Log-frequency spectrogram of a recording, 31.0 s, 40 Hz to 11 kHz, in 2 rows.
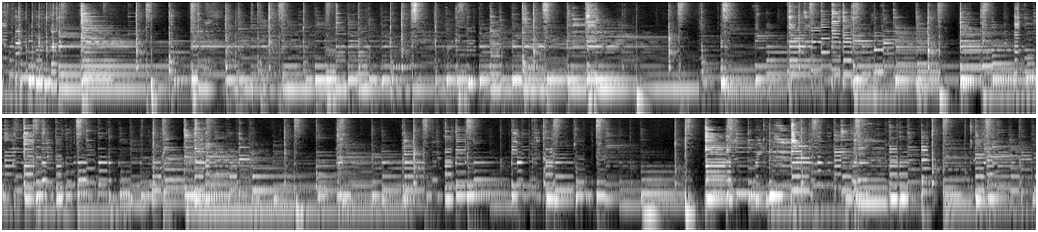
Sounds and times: Acoustic guitar: 0.0 - 31.0.

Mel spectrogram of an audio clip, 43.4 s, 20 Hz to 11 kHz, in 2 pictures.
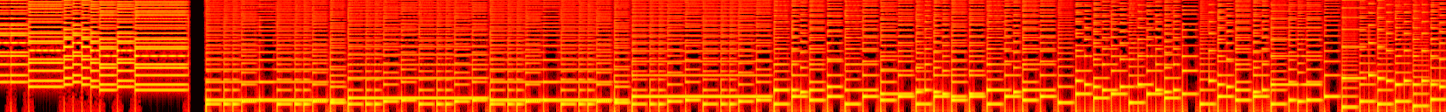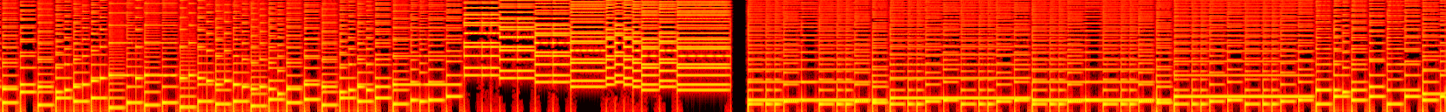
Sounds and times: Video game music: 0.0 - 43.3.

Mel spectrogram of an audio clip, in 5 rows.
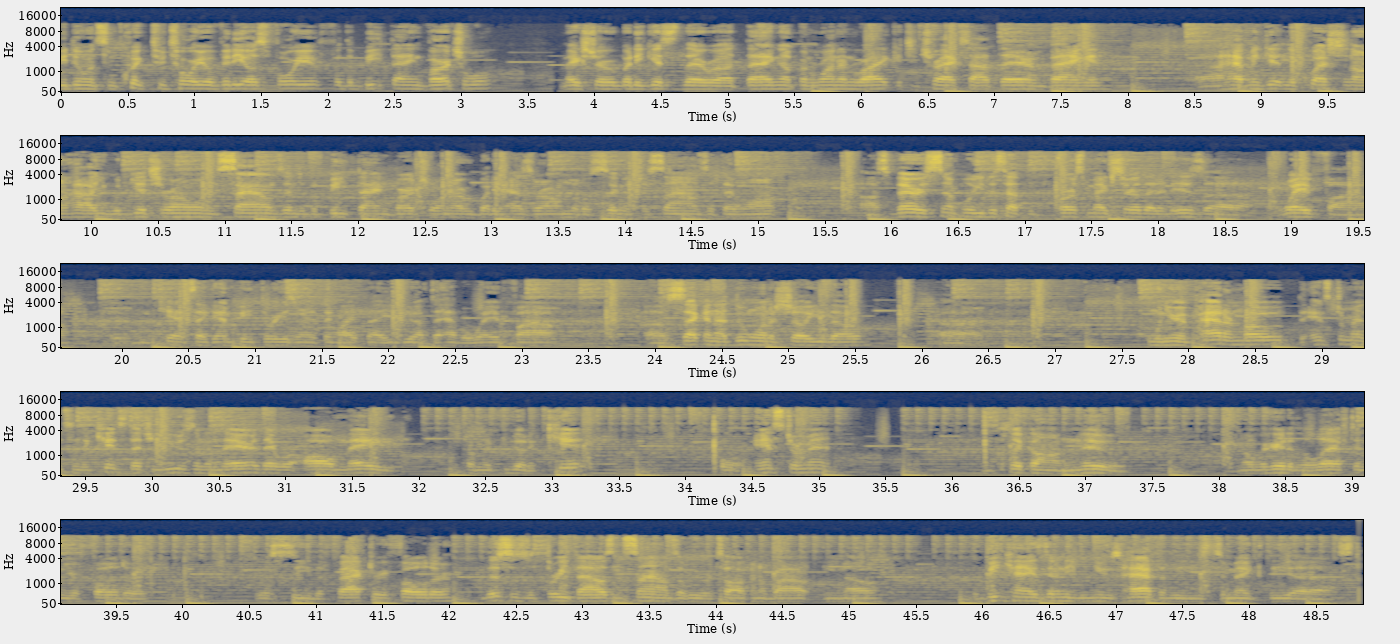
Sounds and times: Speech: 0.0 - 7.9, 8.5 - 23.3, 24.0 - 26.6, 27.7 - 33.4, 34.3 - 35.2, 36.3 - 37.4, 38.2 - 39.8, 40.6 - 45.3, 46.0 - 48.8
Music: 0.0 - 48.8.

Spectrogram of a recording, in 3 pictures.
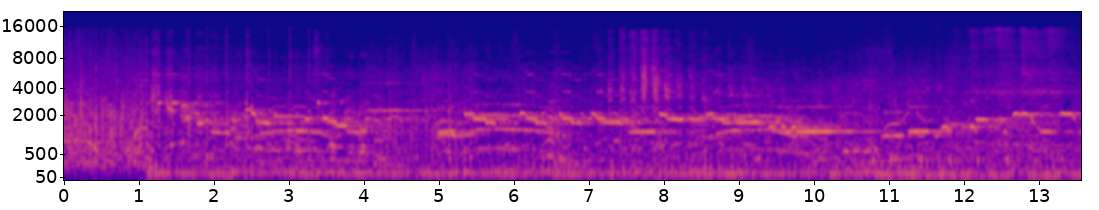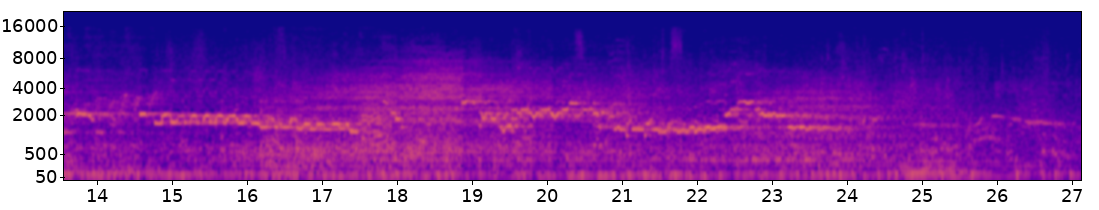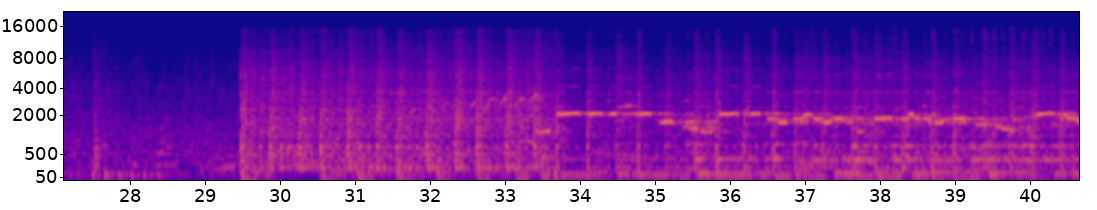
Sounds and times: Speech: 0.0 - 11.5, 22.8 - 30.5, 33.0 - 33.8.

